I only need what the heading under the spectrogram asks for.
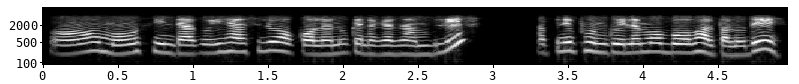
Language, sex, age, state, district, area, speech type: Assamese, female, 30-45, Assam, Jorhat, urban, conversation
